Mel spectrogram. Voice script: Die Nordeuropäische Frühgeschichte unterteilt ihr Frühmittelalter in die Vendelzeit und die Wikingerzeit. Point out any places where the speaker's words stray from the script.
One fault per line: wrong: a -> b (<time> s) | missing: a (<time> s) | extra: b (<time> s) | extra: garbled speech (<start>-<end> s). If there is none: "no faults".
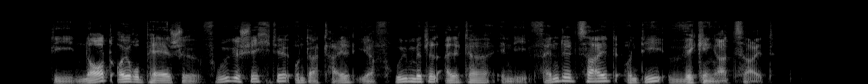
no faults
